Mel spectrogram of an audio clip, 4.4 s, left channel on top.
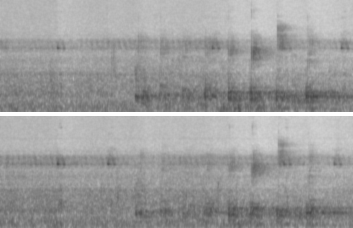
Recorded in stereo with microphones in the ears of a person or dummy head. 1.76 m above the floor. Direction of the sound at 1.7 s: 35° left (ahead or behind).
